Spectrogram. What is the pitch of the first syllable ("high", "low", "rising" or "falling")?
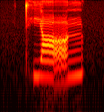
low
